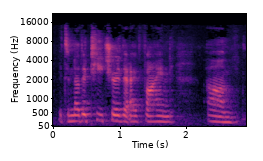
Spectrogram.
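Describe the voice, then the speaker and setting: Hoarse woman vlogger in a roomy space. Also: mid-range voice, fairly even intonation, measured pace, a bit bright. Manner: rambling, earnest. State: slightly hoarse from a cold. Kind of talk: casual reflective monologue to camera. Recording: roomy, distant mic, faint background noise.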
